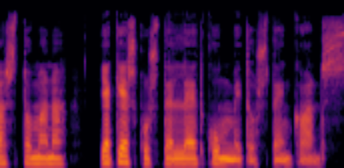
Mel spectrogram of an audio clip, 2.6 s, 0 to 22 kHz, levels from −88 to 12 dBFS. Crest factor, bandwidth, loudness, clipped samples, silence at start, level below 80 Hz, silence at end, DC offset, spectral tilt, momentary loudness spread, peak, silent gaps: 20 dB; 15.5 kHz; -22 LUFS; under 0.1%; 0 s; -66 dBFS; 0 s; under 0.1%; -5 dB/octave; 8 LU; -2 dBFS; none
